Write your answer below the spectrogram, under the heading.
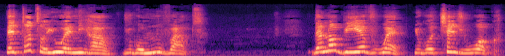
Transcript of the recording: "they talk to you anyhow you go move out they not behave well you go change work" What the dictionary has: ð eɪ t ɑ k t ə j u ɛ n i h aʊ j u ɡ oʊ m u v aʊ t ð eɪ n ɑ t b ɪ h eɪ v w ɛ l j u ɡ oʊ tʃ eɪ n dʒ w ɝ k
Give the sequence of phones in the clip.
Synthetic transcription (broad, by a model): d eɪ t ɑ k t ə j u ɛ n i h aʊ j u ɡ oʊ m u v aʊ t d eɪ n ɑ t b ɪ h eɪ v w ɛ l j u ɡ oʊ tʃ eɪ n dʒ w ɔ k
